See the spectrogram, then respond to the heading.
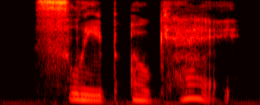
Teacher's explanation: Notice how the tone goes up at the end. That rising intonation turns the statement into a question.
